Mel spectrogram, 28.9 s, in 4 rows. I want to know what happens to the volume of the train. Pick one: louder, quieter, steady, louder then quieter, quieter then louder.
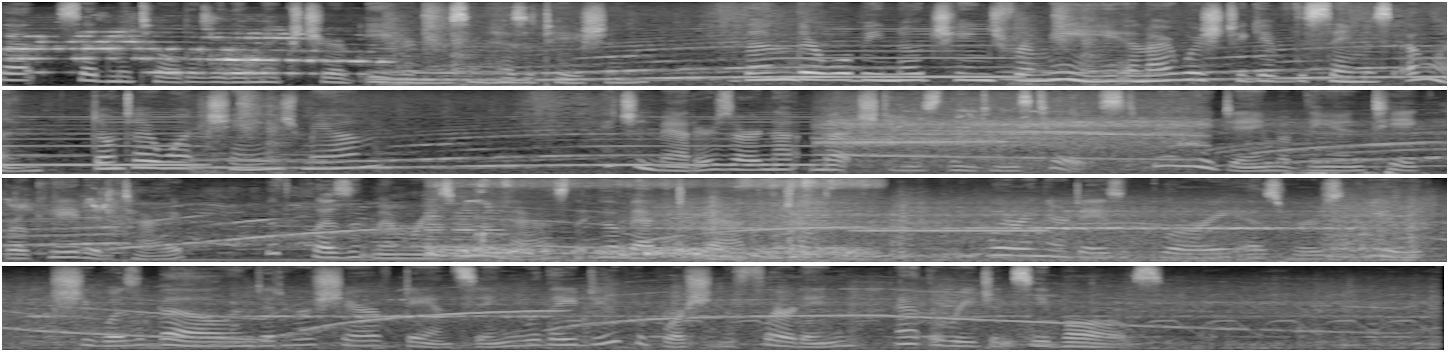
quieter.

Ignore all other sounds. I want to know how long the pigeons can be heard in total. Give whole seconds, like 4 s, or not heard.
2 s.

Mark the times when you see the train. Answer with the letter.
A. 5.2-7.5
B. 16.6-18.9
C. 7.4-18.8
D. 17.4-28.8
D.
